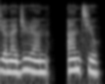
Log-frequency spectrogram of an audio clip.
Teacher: Upright arrow tag questions, expecting agreement, when the statement is positive. The tag rises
